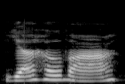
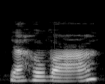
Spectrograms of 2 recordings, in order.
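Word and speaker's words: יהוה: So this is the abbreviation of the word Yehovah, pronounced Yehovah, Yehovah. And the Hebrew people would see Yehovah. In fact, they wouldn't even do the V, because this is actually an O.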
